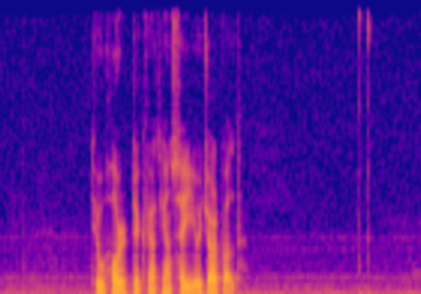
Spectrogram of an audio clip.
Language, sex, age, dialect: Faroese, male, 36-60, Norðurstreymoy/Eysturoy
